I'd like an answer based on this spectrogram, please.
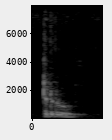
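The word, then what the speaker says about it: true: आर यू ई तो इसको हम क्या पढ़ेंगे ट्रू ट्रू मींस क्या होता है सत ट्रू मीस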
